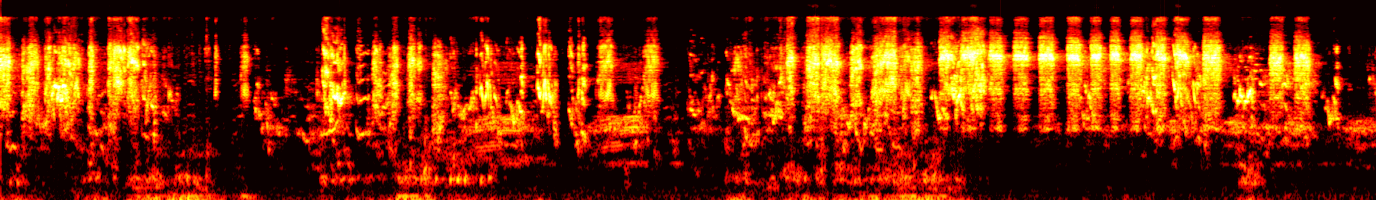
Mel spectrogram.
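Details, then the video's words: Budgerigar breeding pair chirping: dense, buzzy, high-pitched chatter in bursts separated by brief pauses, then a long rapid run of scratchy notes in the second half, with faint low rustling beneath. "Cute Budgies Chirping Sounds"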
